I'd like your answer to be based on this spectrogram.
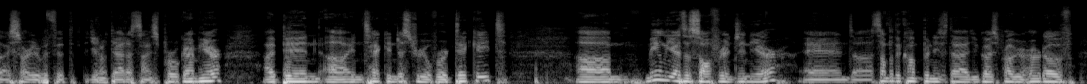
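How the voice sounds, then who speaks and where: A man managing a data science program, casual and halting, with many ums. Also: medium pitch, warm tone, no echo.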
